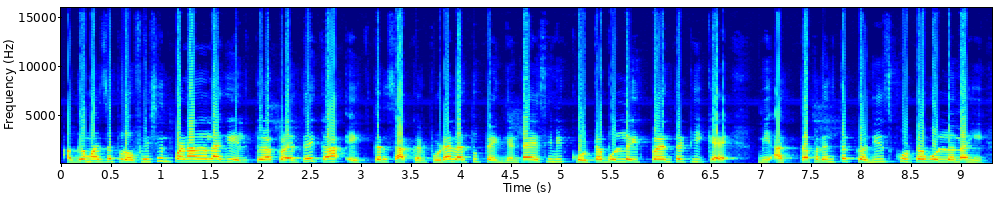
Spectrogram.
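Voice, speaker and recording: A woman's voice: high-pitched, steady tone, a little fast, few pauses, clean tone, lo-fi sound, voice pushed up, close to an everyday voice. A woman voicing a principled young male doctor who refuses firmly and reasons out his objection. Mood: firm refusal. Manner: firm, reasoning.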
